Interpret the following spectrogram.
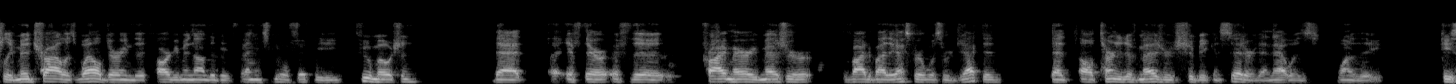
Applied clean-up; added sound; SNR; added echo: neural mask model Resemble Enhance denoiser.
